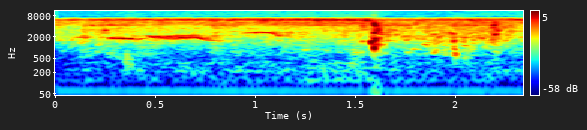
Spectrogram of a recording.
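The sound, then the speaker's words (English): Water trickles and laps steadily at a riverbank while a few sharp knocks and bumps sound as a small, leaky, flat-bottomed rowboat is untied, with a faint whistle-like tone early on. “Jimmy walks down to the bank as Peter unties the boat.”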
